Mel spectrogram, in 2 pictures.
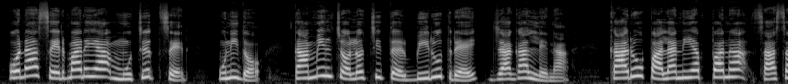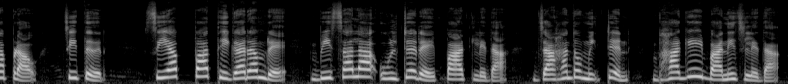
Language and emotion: Santali, neutral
